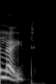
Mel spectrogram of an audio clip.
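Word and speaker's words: light: जब भी GH और टी लास्ट में आता है तो इसमें G और H साइलेंट होता है, सिर्फ टी का प्रोनाउंसिएशन हम करते हैं, ठीक है।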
